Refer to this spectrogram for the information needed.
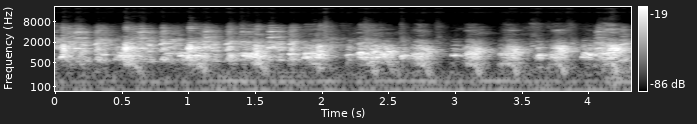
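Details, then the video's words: Hunting chukars from Shahritus, two birds known as 'mastak', deliver rhythmic chuck notes in quick pulses, roughly two a second, with a faint low hum beneath. "Кабки Шаҳритус"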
